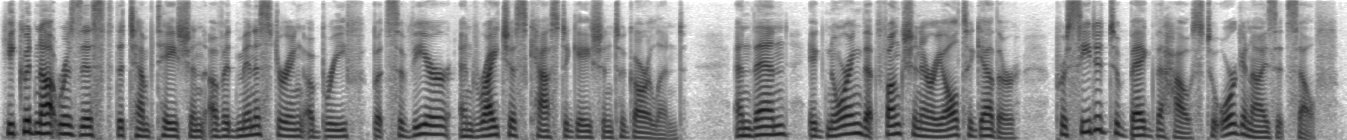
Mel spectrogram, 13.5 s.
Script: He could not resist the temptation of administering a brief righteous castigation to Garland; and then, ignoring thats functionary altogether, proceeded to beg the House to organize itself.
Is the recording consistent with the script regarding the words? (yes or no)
no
